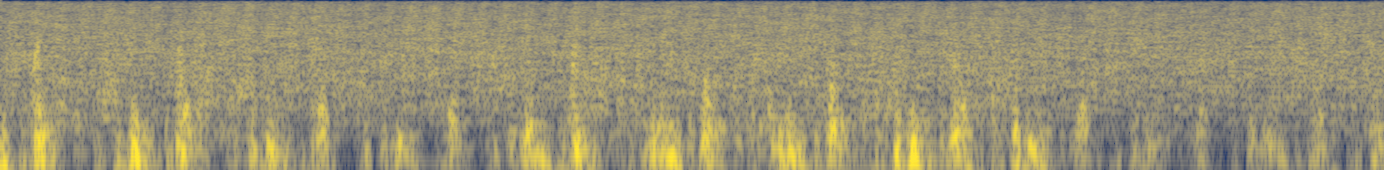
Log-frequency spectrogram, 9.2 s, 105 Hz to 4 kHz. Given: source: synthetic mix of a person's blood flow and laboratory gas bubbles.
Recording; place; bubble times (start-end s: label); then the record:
Doppler ultrasound of blood flow; precordium
no bubbles
From the record:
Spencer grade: 0 (complete lack of bubble signals)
